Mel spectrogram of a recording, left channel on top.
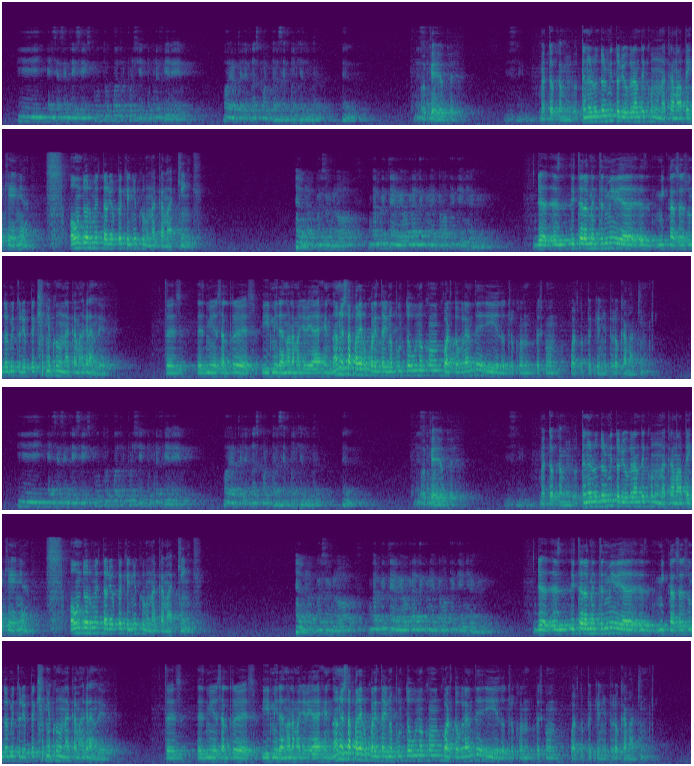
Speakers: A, on the left (about 45°); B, on the left (about 80°).
A: Y el sesenta y seis punto cuatro por ciento prefiere poder teletransportarse a cualquier lugar. Eh, No está
B: Ok,
A: mal.
B: ok.
A: Eh, Sí.
B: Me toca, mi bro. Tener un dormitorio grande con una cama pequeña o un dormitorio pequeño con una cama king.
A: <laughs> No, pues uno, un dormitorio grande con una cama pequeña, güey.
B: Yo, es, literalmente en mi vida, es- mi casa es un dormitorio <laughs> pequeño con una cama grande. Entonces, el mío es al revés. Y mira, no, la mayoría de gente. No, no está parejo. 41.1 con cuarto grande y el otro con, pues, con cuarto pequeño, pero cama king.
